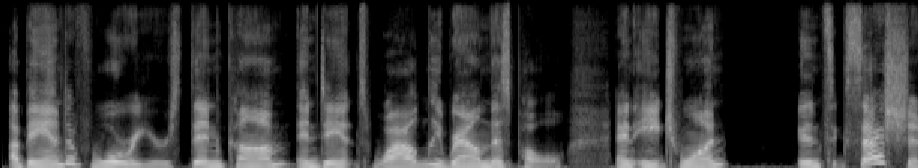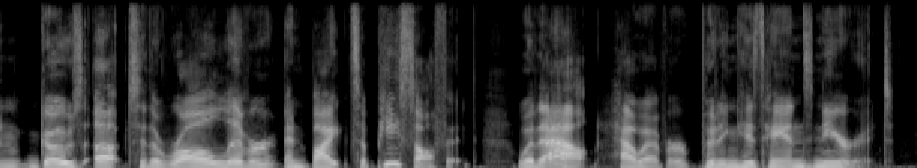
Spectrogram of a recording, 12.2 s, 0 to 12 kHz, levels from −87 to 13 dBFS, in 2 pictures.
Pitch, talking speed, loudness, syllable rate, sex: 230 Hz, 175 wpm, -19 LUFS, 4.7 syllables/s, female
